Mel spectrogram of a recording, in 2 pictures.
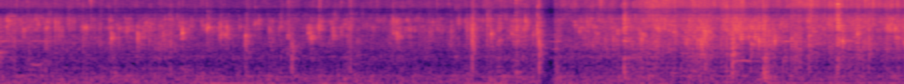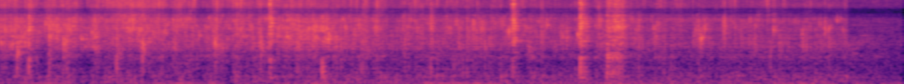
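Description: Steady, loud sizzling of onions frying in hot oil, with occasional stirring clatter and crackles running throughout and no one speaking.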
